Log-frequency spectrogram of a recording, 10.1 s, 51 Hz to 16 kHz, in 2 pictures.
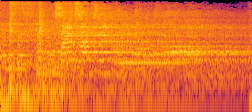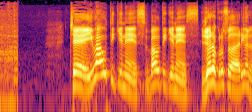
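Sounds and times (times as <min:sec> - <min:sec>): party music: 0:00.0 - 0:05.4.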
